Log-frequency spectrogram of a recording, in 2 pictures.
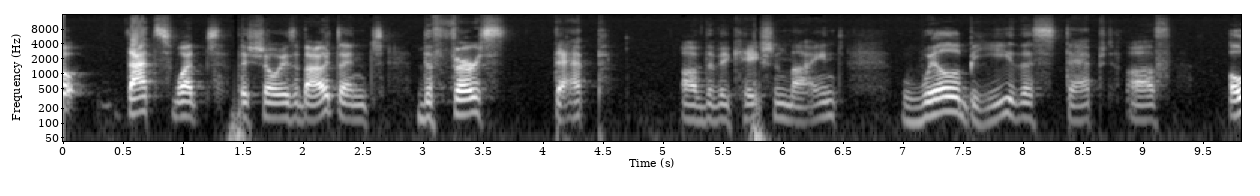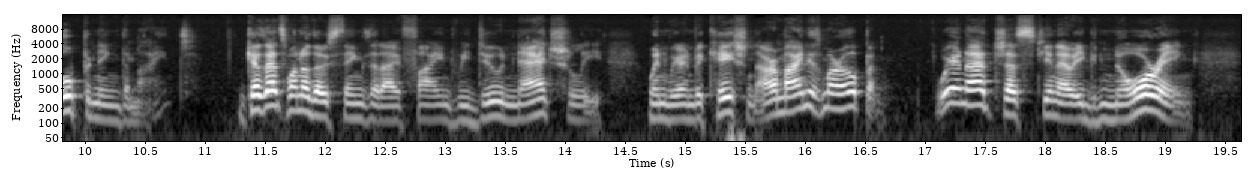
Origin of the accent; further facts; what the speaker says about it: Germany; moved away; I grew up in Germany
